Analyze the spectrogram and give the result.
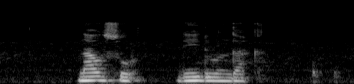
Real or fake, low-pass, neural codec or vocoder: real; 7.2 kHz; none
